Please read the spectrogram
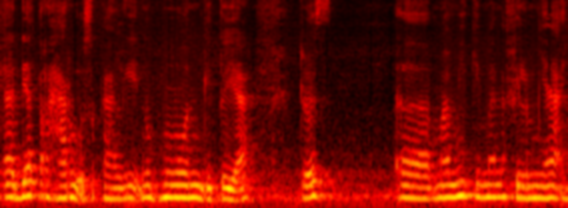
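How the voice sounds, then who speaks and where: Speech comes at a moderate pace, with noticeable background noise and audible room echo. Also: woman. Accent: West Javanese. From West Java (Sundanese). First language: Sundanese (speaking Indonesian). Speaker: art dealer and film producer. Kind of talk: podcast interview. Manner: hesitant, with fillers.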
